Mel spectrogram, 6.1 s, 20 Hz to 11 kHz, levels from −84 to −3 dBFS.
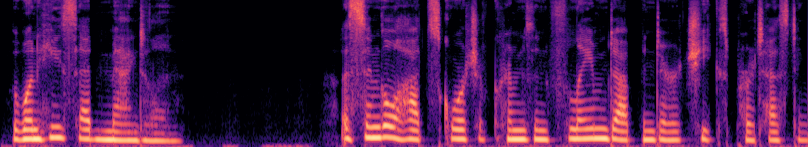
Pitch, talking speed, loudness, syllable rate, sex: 200 Hz, 170 wpm, -17 LUFS, 5.4 syllables/s, female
